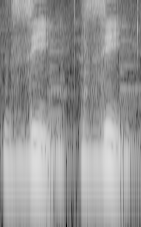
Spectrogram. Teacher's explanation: 歯と歯の隙間から空気を漏らしながら音を出すっていう感じの音です · Term: z の音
